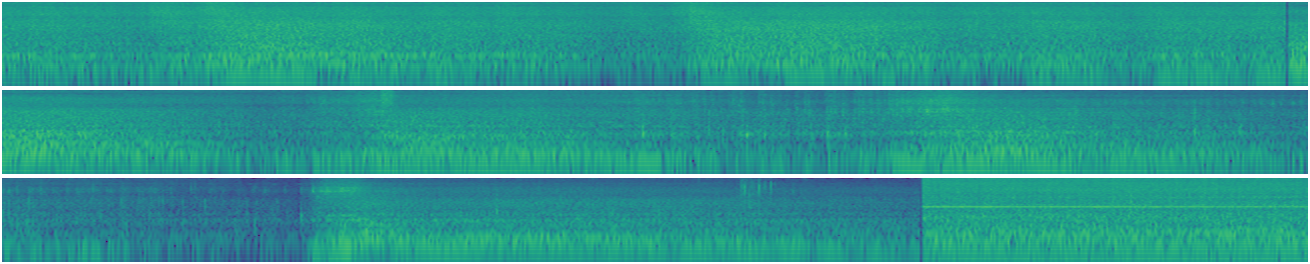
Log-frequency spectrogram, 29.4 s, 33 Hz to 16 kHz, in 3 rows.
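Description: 1977 Corvette's 350 small-block V8 running and revving, its pitch rising and falling again and again as the car pulls away and drives through the gears of its new 5-speed manual. In the last few seconds it is heard from inside the cabin as a steady drone, with a steady high whine on top.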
